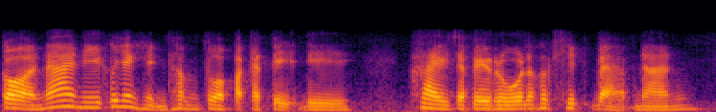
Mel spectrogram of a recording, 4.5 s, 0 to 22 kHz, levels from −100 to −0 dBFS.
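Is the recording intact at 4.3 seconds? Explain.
No, the AMR wideband (HD Voice) codec damage runs through the whole clip: the speech sounds rough and raspy with nothing above 7.4 kHz, which fits its lowest 6.6 kbit/s mode.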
